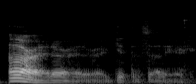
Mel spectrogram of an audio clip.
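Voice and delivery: ordinary talk, nothing marked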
